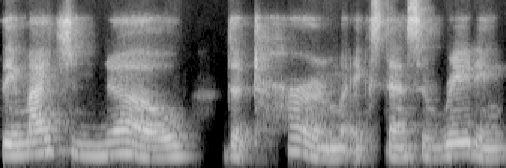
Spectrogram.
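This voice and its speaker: Speaking very slowly with a Chinese accent, a woman uses a fairly low pitch and ordinary pitch variation. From China. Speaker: language professor. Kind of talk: conference presentation. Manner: halting, many fillers.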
